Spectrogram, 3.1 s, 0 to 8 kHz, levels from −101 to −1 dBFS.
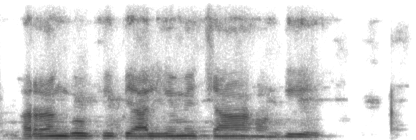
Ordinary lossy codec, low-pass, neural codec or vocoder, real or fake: Opus, 16 kbps; 7.2 kHz; none; real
